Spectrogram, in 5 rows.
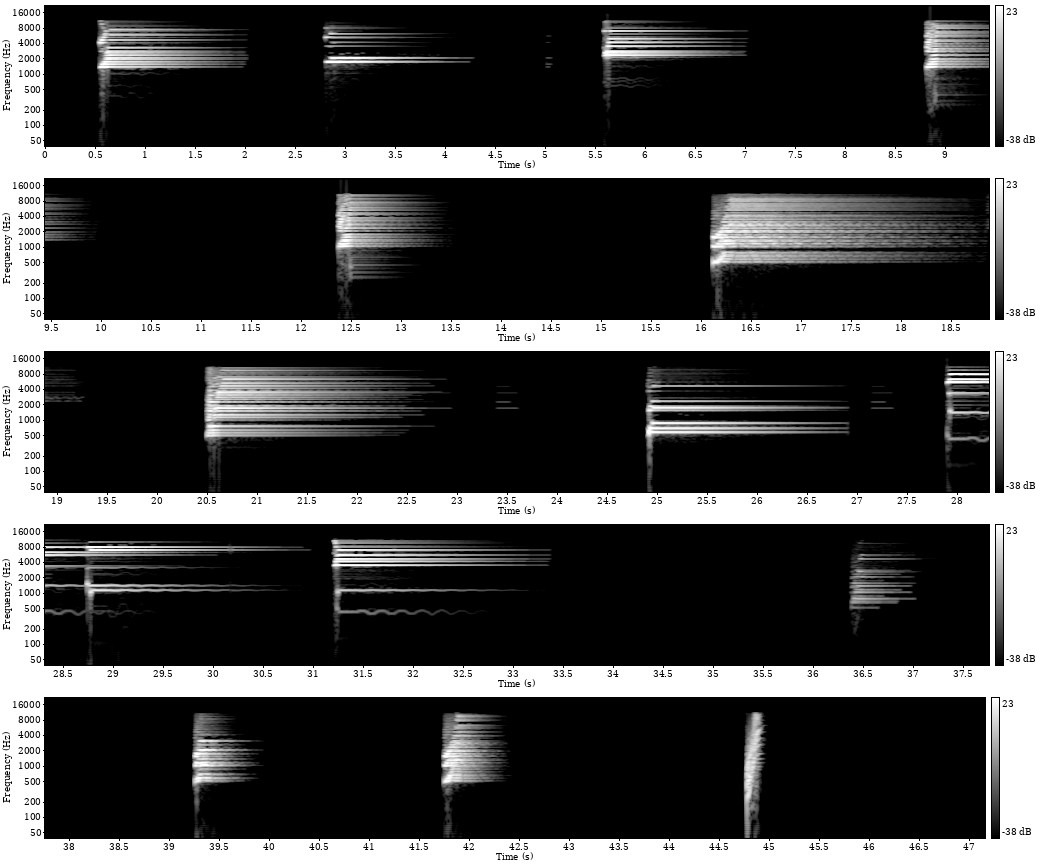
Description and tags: Cute Magic Sounds
Just random sounds I did in 3ML Editor. The program actually glitched (the piano keys plays even though I didn't pressed it) during the time I made this, but I'm glad it wasn't really a big glitch. XD
Made in 3ML Piano Editor.
cartoon, cute, magic, anime, sfx, sound, effect, wand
